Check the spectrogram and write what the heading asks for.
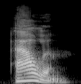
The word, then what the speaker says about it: Allen: for some names example allen you can spell allen with a-l-l-e-n or a-l-a-n it's the same pronunciation example alan iverson he's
